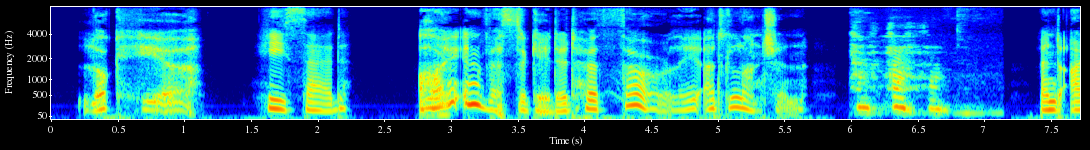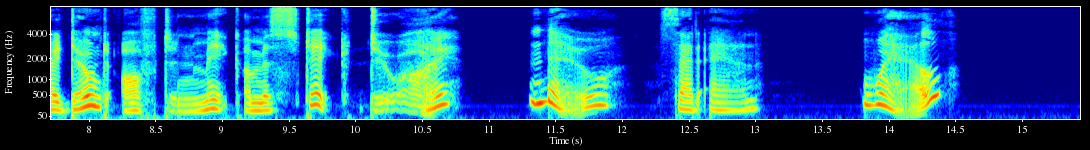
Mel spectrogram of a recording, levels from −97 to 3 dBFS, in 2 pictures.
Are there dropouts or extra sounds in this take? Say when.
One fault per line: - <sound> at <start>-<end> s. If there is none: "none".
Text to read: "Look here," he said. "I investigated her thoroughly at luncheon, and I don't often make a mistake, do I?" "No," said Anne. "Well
- laugh at 6.0-7.2 s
